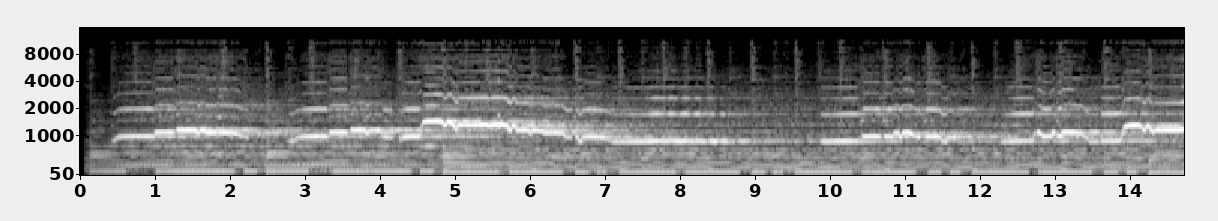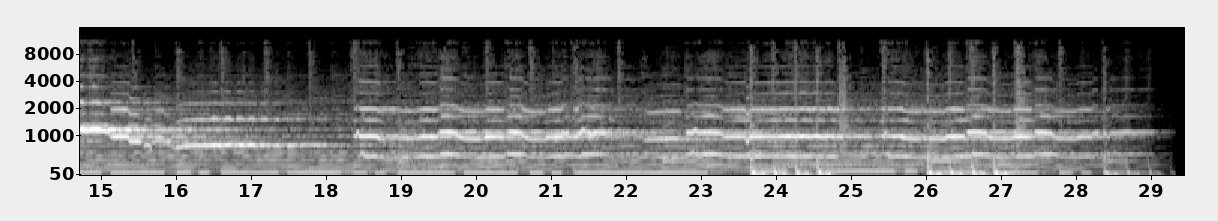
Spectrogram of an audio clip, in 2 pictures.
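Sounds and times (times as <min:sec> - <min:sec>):
song with flute: 0:00.1 - 0:29.4.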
